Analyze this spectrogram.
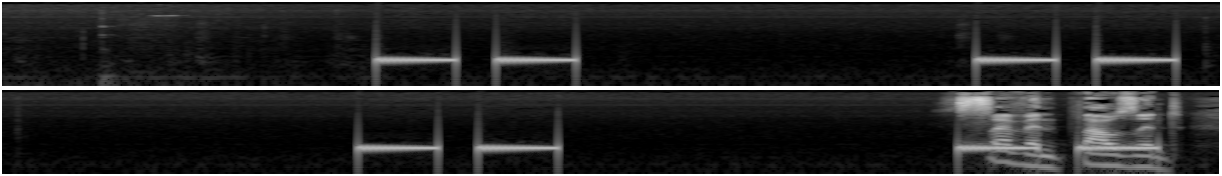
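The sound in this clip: A telephone call being dialed and connecting, with three pairs of short, steady electronic tones at even intervals over near silence, followed by a voice at the end.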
